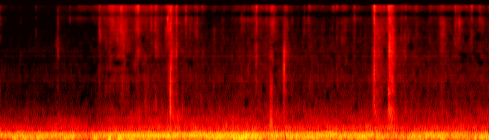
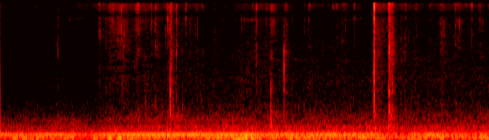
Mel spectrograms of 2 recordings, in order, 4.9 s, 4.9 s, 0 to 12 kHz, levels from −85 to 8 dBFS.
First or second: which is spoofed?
first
